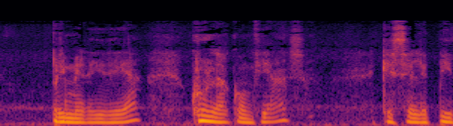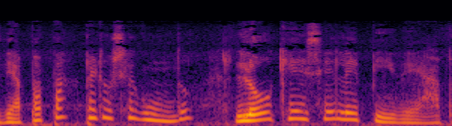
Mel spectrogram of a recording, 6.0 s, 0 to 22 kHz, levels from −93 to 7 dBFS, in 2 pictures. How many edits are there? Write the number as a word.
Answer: one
